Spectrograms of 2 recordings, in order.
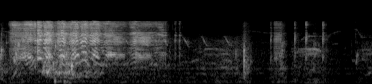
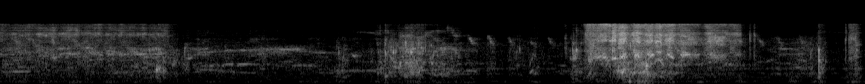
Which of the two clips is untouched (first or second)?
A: first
